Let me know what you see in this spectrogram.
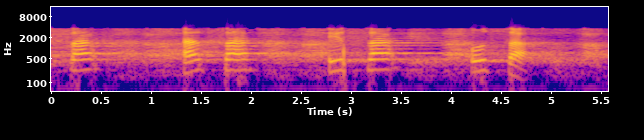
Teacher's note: آگے سا والا حمزہ سا زبر اس، سا زبر سا، سا سا وہ حرف ہے جو بغیر سیٹی کے ادا ہوتا ہے، صحیح ہے، سا بغیر سیٹی کے ادا ہوتا ہے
